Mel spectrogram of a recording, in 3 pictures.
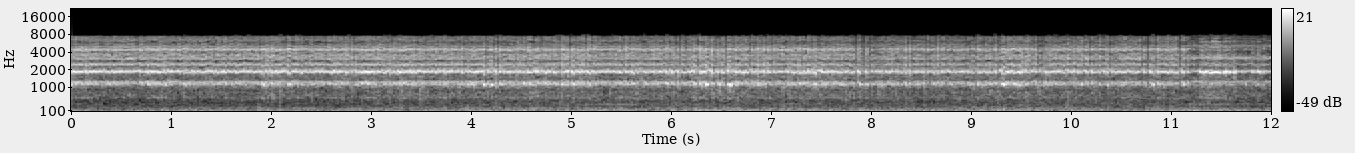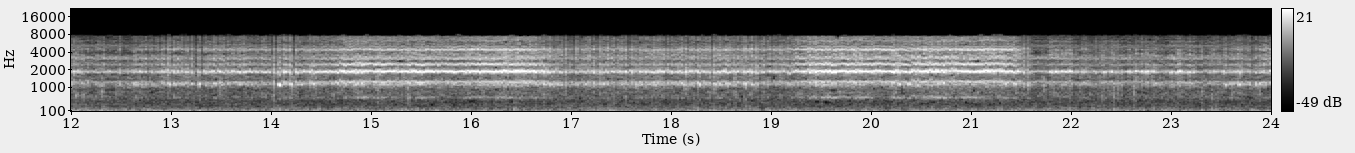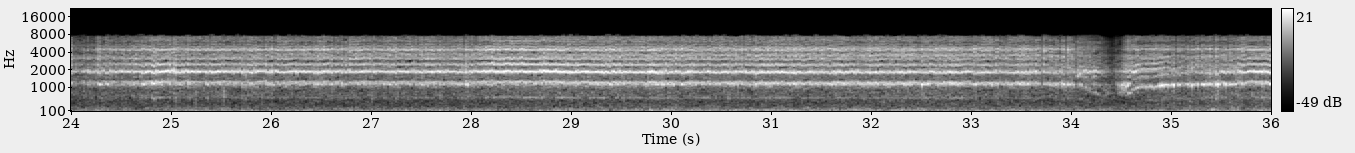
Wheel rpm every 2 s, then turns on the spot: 160, 160, 160, 160, 160, 160, 160, 160, 160, 160, 160, 160, 160, 160, 160, 160, 150, 130.
none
